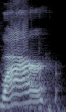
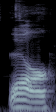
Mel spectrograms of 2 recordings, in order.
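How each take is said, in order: First: The word has the full 'wire' vowel. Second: The word sounds like 'were'. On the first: "is it pronounced wire or were?" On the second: "We don't we don't do the were"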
